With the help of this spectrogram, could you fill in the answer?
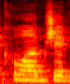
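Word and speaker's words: Kołobrzeg: My favorite city in the world is called Kowabzeg, and I'll put it under here. You can look at it. I guarantee you that you looking at it, unless you're Polish, would not have said Kowabzeg, not in a million years.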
